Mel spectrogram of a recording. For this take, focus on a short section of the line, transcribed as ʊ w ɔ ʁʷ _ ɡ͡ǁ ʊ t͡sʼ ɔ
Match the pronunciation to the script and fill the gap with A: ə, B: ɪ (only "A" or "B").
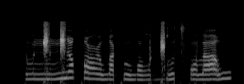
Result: B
